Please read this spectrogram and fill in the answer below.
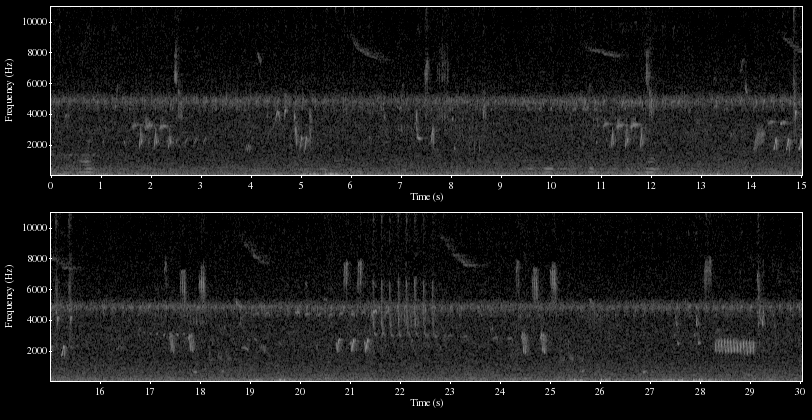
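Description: Faint steady high-pitched insect trill, with scattered short bird chirps. Wind rumbles on the microphone a few times.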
